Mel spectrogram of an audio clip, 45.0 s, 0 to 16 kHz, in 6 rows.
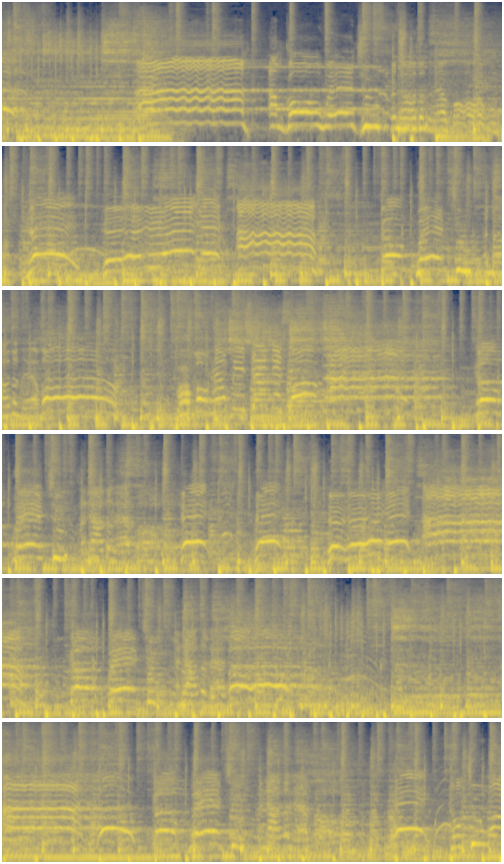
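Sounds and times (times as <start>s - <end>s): group singing worship song: 0.0s - 44.9s
instrumental accompaniment: 0.0s - 44.9s.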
